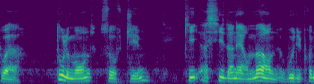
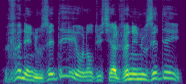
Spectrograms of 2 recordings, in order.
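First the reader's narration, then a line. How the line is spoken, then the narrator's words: Pleading and cursing. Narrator (French): suppliant et sacrant à la fois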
